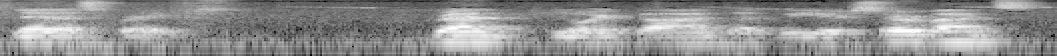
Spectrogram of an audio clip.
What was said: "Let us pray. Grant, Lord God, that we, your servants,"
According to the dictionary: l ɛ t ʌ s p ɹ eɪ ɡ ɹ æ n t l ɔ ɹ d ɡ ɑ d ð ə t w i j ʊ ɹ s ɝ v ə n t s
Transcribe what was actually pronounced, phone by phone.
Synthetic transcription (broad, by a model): l ɛ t ʌ s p ɹ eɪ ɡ ɹ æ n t l ɔ ɹ d ɡ ɑ d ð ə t w i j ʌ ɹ s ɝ v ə n t s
